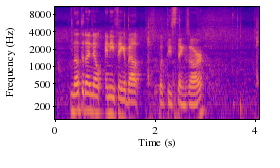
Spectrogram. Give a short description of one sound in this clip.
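A wooden drawer slides open.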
